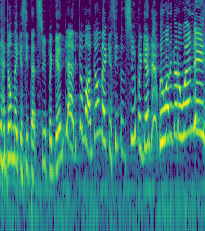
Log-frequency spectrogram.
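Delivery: put-on high, whiny, begging kids' voices. A father retelling his daughters begging from the back seat: imitating kids whining. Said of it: "Stop whining".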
